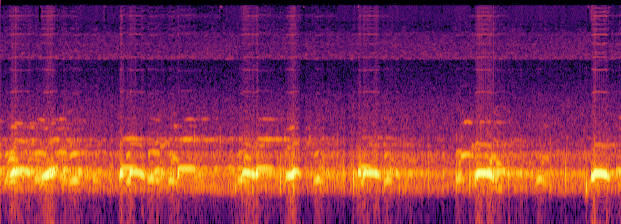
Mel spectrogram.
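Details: Chorus of Whooper swan (Cygnus cygnus) voices: repeated mellow trumpeting honks, some paired, rise above a dense, continuous background of many swans calling together.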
